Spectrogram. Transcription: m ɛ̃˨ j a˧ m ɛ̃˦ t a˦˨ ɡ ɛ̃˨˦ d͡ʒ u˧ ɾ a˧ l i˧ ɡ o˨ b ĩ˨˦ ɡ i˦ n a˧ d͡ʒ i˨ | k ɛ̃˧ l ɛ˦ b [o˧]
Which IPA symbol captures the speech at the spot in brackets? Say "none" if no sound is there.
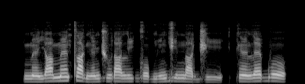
o˦˨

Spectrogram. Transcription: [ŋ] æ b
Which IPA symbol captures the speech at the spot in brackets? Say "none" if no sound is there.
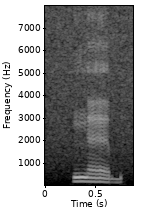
ŋ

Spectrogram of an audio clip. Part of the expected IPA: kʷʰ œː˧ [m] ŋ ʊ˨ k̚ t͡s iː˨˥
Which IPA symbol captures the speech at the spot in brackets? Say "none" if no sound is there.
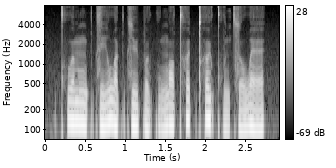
m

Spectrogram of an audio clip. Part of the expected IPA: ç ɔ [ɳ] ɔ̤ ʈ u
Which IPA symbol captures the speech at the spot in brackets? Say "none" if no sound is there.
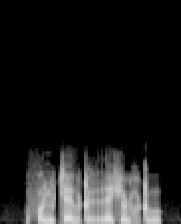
ɳ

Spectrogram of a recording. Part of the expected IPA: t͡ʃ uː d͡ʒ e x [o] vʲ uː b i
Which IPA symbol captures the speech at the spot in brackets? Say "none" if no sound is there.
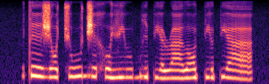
o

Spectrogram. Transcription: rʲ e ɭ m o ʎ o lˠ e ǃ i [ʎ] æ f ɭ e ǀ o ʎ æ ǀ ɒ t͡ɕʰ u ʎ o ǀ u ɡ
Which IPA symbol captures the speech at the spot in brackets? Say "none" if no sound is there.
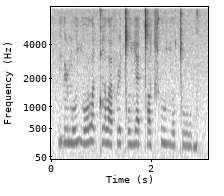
lˠ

